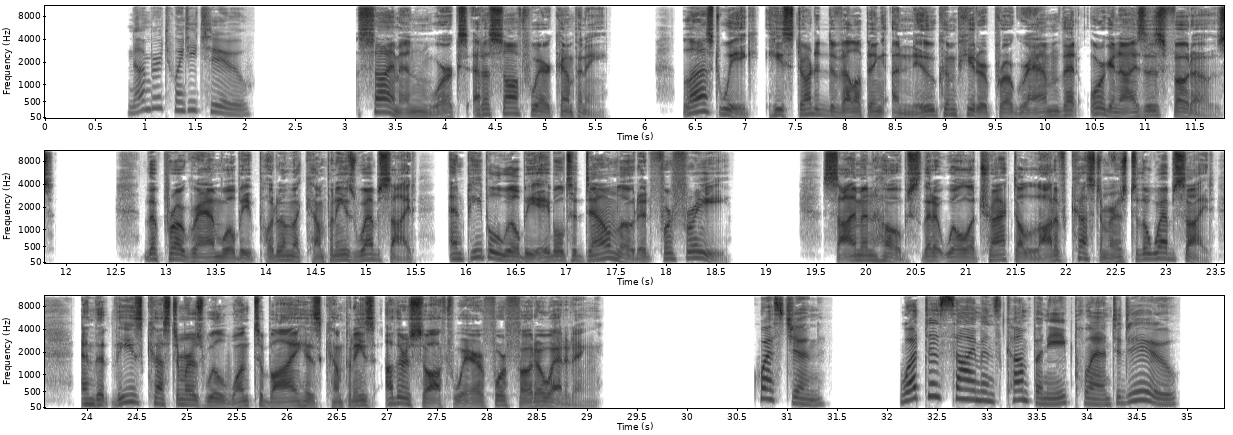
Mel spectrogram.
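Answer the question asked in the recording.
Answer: Offer a free photo-organizing program on its website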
